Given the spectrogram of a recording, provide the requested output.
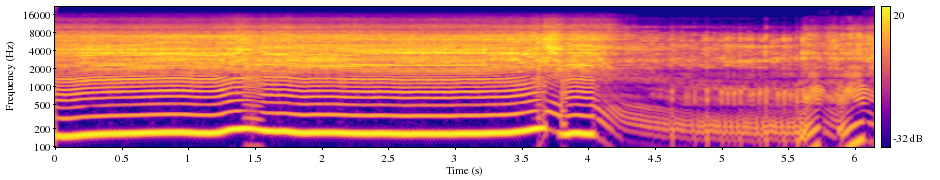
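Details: Stihl MS 461 chainsaw with Westcoast Saws kit and Maxflow air filter: holds a high steady scream, then burbles unevenly with a doubled four-stroking beat off load; mixture set plenty rich, could be leaned.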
